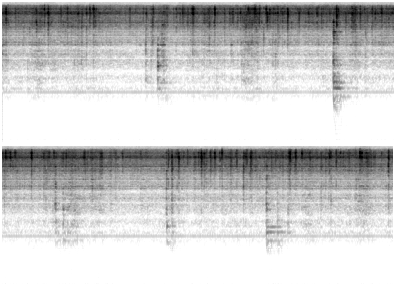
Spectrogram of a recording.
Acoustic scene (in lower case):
kitchen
